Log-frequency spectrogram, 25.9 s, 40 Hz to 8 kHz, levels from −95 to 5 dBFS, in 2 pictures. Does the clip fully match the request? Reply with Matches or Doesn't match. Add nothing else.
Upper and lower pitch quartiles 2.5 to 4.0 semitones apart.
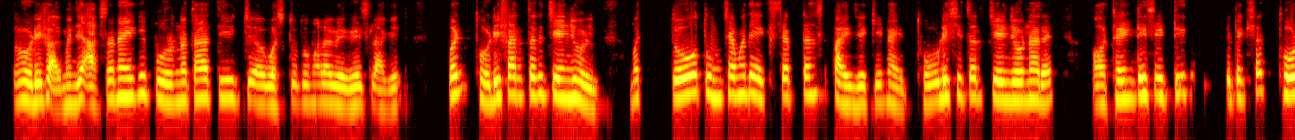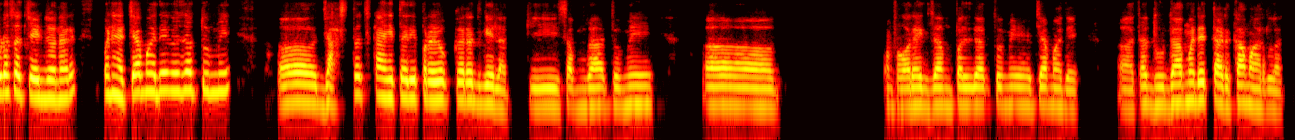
Doesn't match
